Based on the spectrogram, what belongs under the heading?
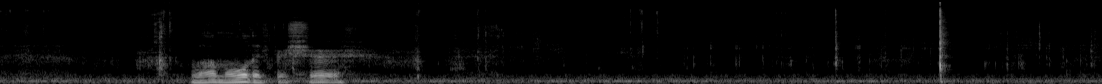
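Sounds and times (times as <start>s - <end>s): low steady hum: 0.0s - 11.0s
clicks and rustling of handling: 6.0s - 11.0s.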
